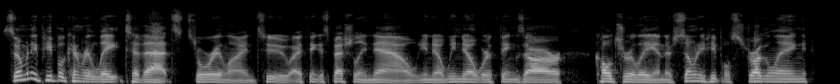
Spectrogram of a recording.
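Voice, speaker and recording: A man's voice: on the low side, fairly quick, few pauses, a bit bright, no room sound, studio quality. A man hosting a faith-based interview, affirming and enthusiastic with his guest. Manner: affirming, enthusiastic, many fillers. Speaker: interview host.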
